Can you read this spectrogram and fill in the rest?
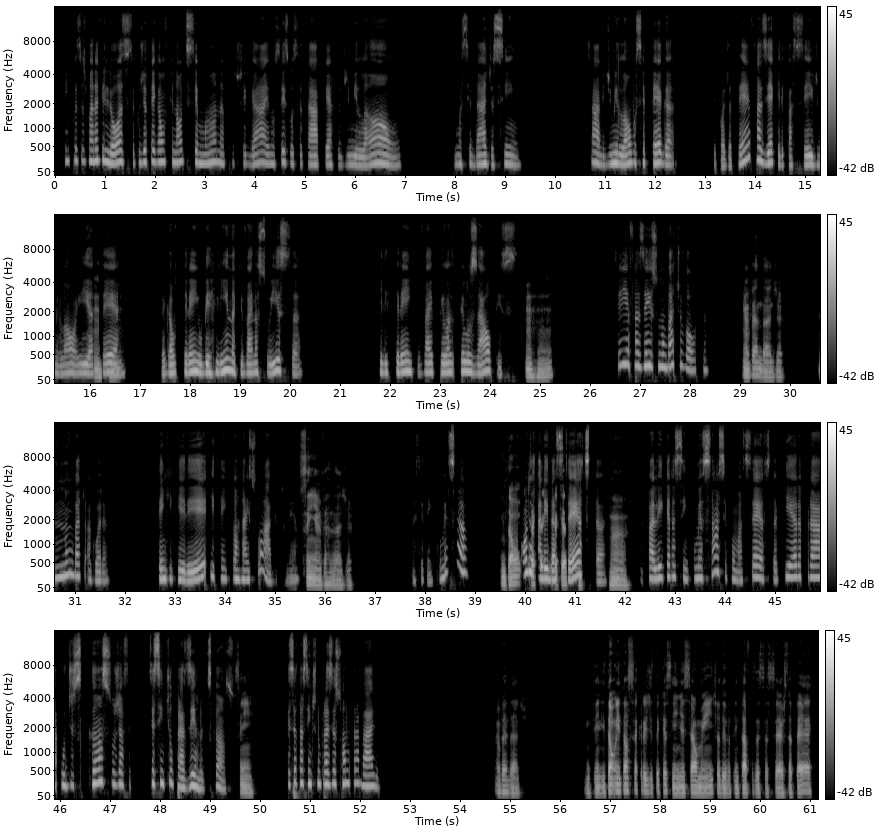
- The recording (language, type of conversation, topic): Portuguese, advice, Como posso desligar e descansar no meu tempo livre?
- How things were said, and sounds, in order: tapping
